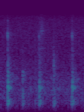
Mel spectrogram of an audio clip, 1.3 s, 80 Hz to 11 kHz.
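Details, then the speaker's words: Logic DM-101 turntable during service: motor has about 1.5 mm of movement and ticks at roughly two to four clicks a second as it rocks up and down in a quiet room; the motor mount needs tightening from underneath. "about a 1.5 mil of movement there, and you can hear it clicking as it goes up and down. So the motor mount will need tightening from underneath."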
